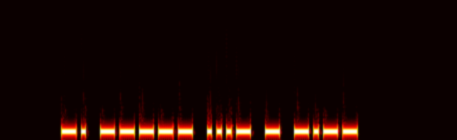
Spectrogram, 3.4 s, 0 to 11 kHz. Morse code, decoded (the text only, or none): N0VTY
